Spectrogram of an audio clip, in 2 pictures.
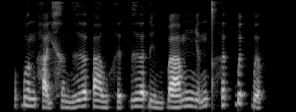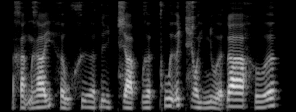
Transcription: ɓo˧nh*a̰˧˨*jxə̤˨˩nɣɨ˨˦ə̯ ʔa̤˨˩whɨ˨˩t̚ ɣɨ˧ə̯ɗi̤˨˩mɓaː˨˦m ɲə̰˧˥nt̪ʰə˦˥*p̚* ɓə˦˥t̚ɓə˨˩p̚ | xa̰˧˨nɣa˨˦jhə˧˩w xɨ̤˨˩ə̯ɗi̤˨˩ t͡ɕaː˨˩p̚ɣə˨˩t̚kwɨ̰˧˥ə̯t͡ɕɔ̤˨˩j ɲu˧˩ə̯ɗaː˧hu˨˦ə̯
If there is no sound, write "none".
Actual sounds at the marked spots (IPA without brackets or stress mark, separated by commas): a̰˧˨, t̚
